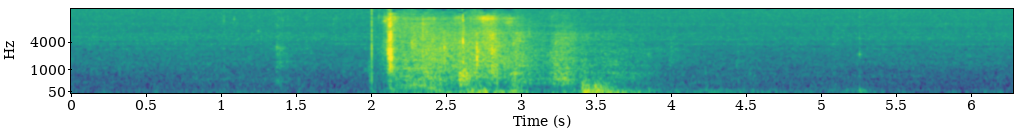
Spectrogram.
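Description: In a near-silent room, a sharp click about two seconds in, followed by about two seconds of rustling and scraping that ends in a dull thump, then quiet room tone again.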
